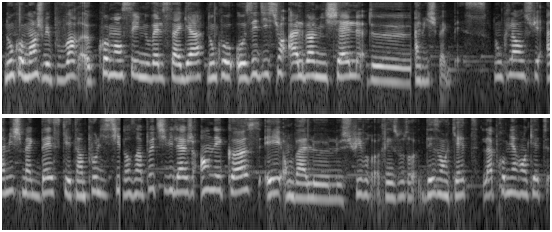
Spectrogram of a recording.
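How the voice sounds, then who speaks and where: A woman's voice: medium pitch, fairly even intonation, normal speed, hardly any pauses, fairly bright tone. A woman book vlogger talking casually and informally to her viewers, with chatty, self-deprecating asides. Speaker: book vlogger presenting a reading challenge.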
